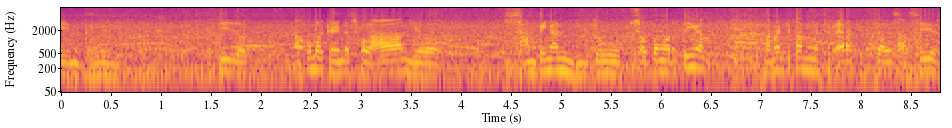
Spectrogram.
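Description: Young guy, rambling cafe vlog, slightly high voice, dull phone sound, loud traffic behind. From Indonesia. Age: young adult. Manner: loose, rambling, mixes in local slang. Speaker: vlogger. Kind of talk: casual vlog chat. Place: outdoor cafe terrace with bamboo blinds. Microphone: handheld phone camera held close. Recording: muffled phone audio, loud outdoor traffic.

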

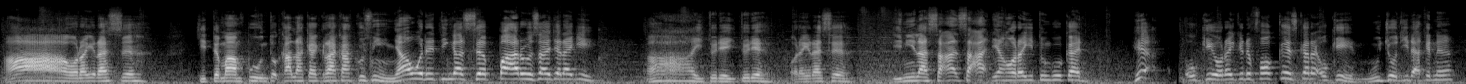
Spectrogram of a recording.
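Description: A man with a Malaysian accent hosting a gaming video, giving excited, theatrical and repetitive role-play commentary on his play. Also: sits high, normal speed, faint music behind.

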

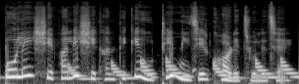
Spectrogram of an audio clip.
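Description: A woman's voice: a little high, very animated, fairly quick, vocal fry, loud music behind the voice. A woman giving scripted narration for a cartoon story.

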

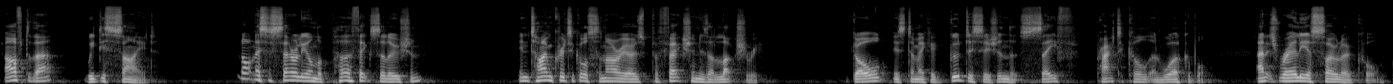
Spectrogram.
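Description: Guy with a creaky voice doing a pilot explainer, measured and a bit dry, talking close on a desk mic. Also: mid-range voice, animated, a bit bright. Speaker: airline pilot and presenter. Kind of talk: scripted explainer narration to camera. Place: small home studio indoors. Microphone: close desk microphone.

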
